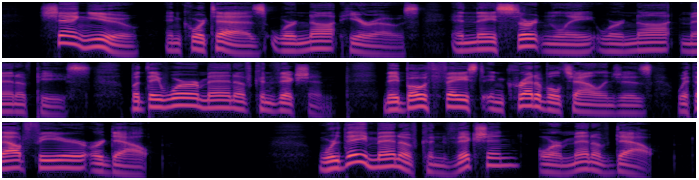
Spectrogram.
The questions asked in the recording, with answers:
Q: Were they men of conviction or men of doubt?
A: They were men of conviction.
